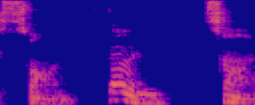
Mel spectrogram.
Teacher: decir San pero empiezas a decir Son son son o sea como si tu intención fuese decir una a pero terminas diciendo una o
